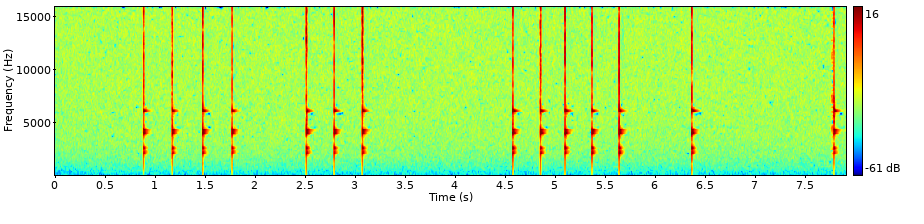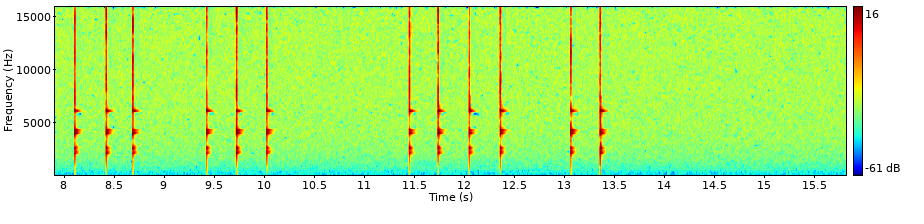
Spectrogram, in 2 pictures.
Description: Tap code, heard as taps on glass, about 4 knocks a second. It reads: SVSR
